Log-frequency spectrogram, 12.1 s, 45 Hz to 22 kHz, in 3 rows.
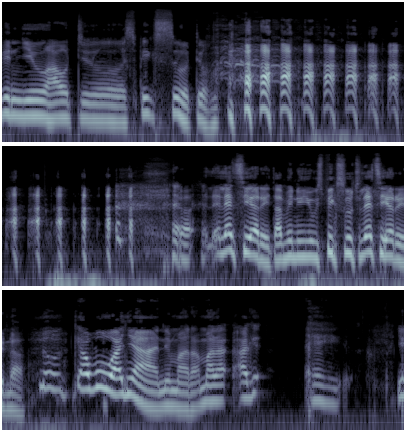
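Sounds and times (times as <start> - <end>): man laughing heartily: 2.2 - 6.2.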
